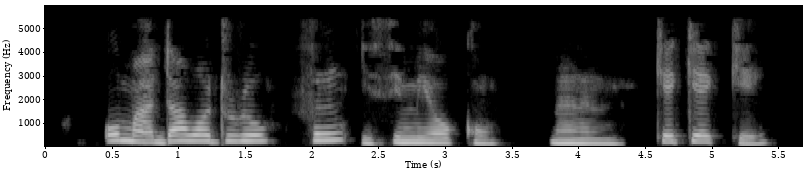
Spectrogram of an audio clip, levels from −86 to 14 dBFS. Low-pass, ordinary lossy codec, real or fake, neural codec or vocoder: 5.4 kHz; MP3, 32 kbps; fake; codec, 16 kHz, 4 kbps, X-Codec, HuBERT features, trained on LibriSpeech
